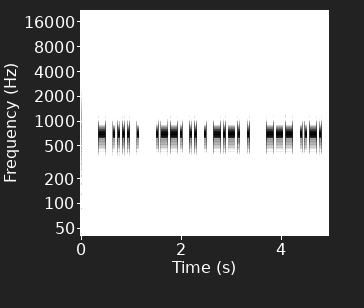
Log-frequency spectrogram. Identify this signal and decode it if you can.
Morse code, heard as a keyed tone, about 25 wpm, 700 Hz. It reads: THE PIECE OF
